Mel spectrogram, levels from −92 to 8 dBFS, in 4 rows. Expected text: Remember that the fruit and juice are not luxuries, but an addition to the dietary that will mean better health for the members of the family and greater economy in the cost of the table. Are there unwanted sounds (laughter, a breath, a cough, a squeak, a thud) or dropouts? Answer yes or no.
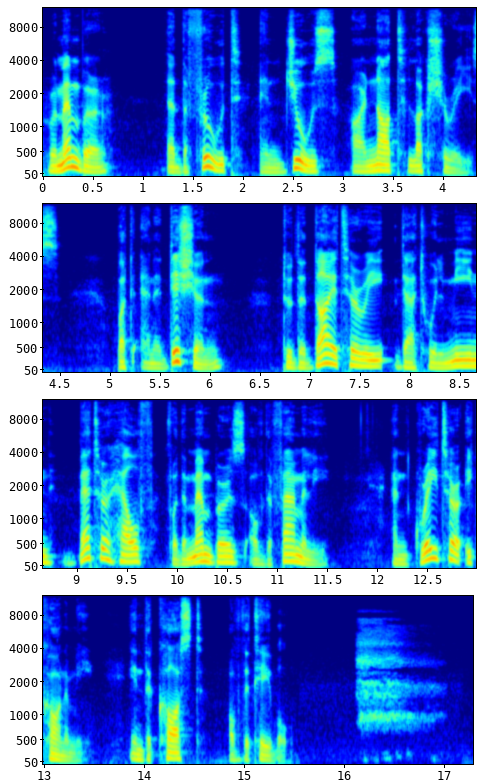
yes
